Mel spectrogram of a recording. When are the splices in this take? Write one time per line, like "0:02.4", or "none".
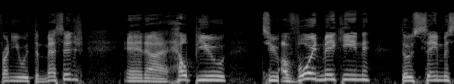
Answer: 0:02.8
